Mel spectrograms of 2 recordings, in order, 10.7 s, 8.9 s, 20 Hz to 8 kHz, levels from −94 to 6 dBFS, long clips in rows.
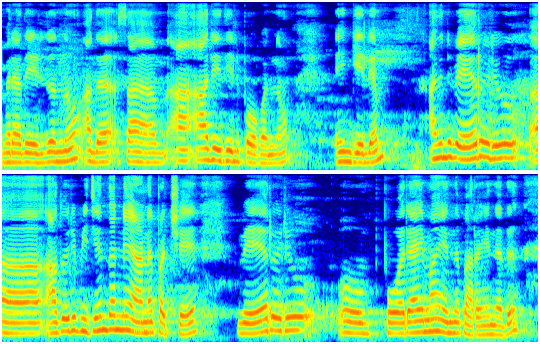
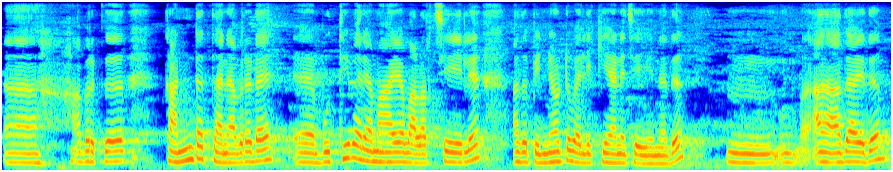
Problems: none marked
